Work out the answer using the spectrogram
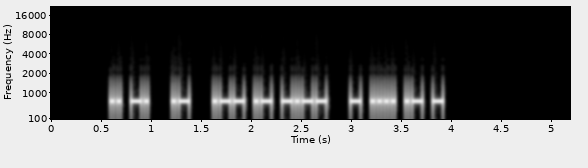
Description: Morse code, heard as a keyed tone, about 34 wpm, 700 Hz. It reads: IN A WAY THAT
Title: Sets of 4 Words 35wpm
